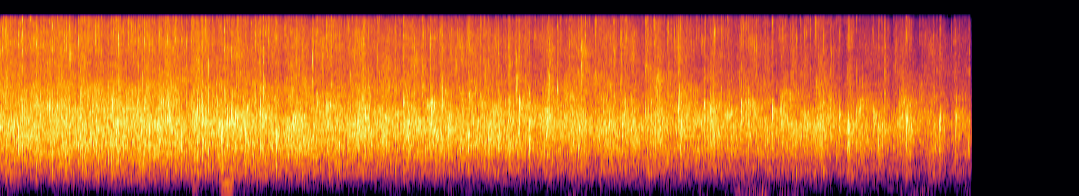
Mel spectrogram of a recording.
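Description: Audience applauding steadily, easing off slightly in the later seconds and cutting off suddenly near the end.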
